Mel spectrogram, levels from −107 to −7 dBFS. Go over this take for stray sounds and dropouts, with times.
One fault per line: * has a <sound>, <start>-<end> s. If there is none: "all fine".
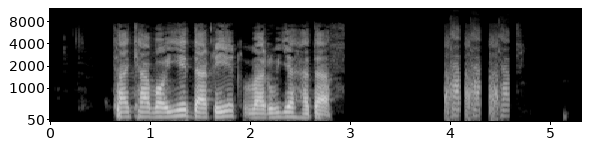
* has a laugh, 3.9-4.6 s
